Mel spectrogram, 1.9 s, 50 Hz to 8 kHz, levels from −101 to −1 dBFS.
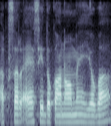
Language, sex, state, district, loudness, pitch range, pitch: Hindi, male, Uttar Pradesh, Hamirpur, -20 LUFS, 120-125 Hz, 120 Hz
